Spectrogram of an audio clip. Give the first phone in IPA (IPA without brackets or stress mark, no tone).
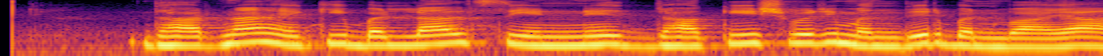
d̪ʱ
